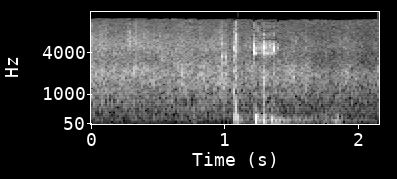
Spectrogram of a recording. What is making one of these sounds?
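A man begins speaking through a microphone.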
